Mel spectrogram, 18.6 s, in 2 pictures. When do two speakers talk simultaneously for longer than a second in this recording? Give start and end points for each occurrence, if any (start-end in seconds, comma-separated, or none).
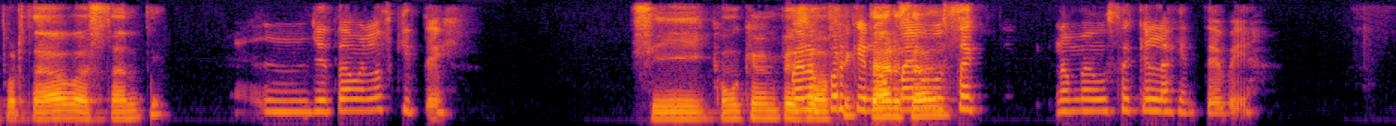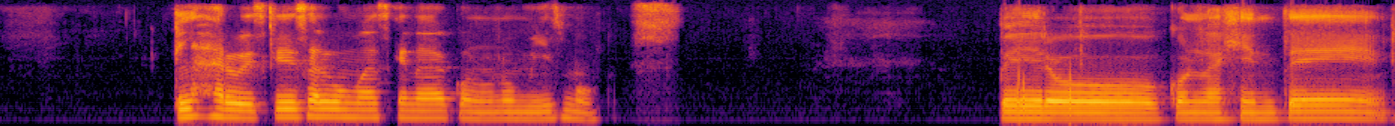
5.3-6.5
